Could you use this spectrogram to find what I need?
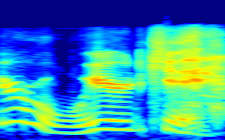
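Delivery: amused teasing, high, loud and slow.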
